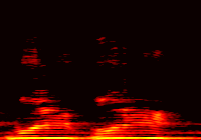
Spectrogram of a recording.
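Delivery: high piercing stab sound effects; shrill high reet reet stabbing sound; squeaky stab noises. Acted. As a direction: squeal out each stab like a horror film. Stabbing noises made vocally.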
